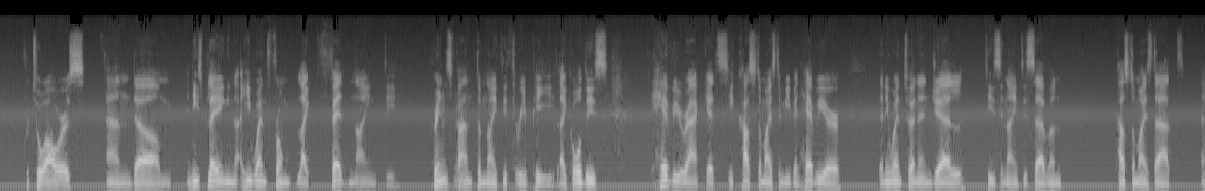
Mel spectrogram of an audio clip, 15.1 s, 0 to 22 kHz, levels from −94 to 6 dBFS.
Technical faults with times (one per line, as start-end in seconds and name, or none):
0.00-15.07 mains buzz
